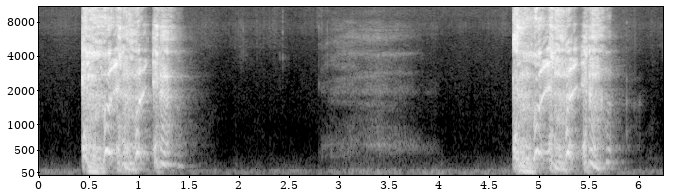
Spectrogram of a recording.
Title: and coughing again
